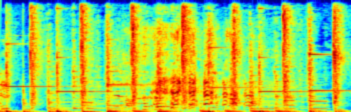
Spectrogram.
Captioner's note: laughs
